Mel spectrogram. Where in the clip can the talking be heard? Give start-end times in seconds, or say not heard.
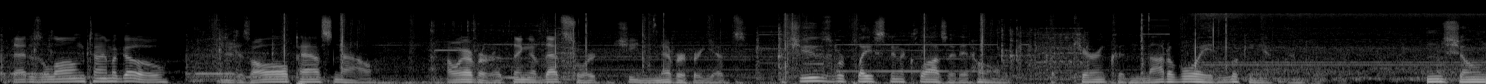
0.0-3.8, 4.5-13.2, 14.2-14.8.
